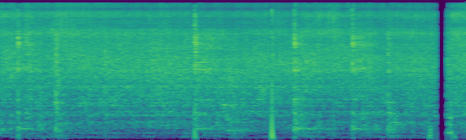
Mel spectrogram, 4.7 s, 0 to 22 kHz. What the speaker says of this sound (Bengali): আদা রসুন বাটা 1 চামচ দিয়ে দেবো, নেড়ে চেড়ে নেবো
